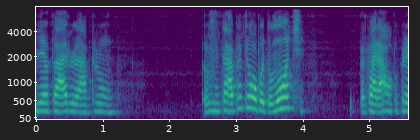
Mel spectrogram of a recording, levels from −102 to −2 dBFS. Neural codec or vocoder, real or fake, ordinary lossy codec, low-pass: codec, 24 kHz, 6 kbps, HILCodec; fake; none; 7.2 kHz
